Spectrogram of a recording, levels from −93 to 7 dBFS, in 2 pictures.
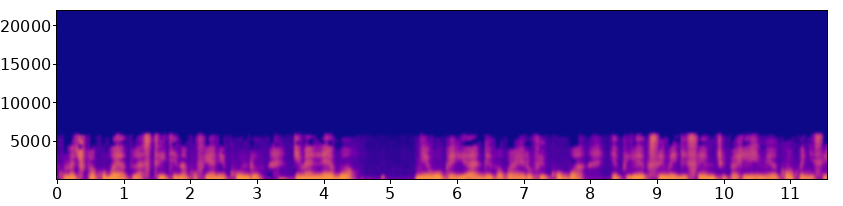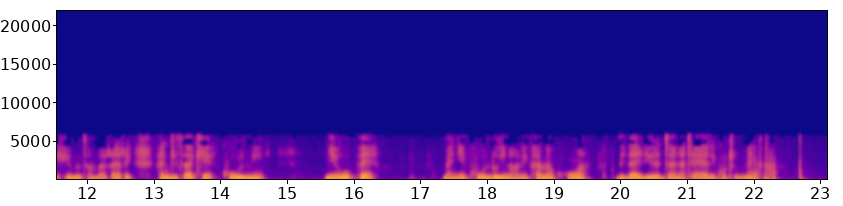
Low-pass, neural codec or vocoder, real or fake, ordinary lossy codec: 7.2 kHz; codec, 24 kHz, 0.9 kbps, WavTokenizer, large speech release; fake; MP3, 24 kbps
